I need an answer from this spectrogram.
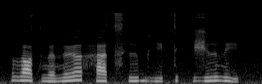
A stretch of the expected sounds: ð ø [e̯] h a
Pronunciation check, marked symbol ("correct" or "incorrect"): incorrect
